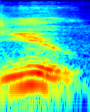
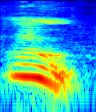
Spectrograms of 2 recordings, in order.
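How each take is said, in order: First: It is said with a y sound before oo. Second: It is said as a plain oo sound. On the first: The speaker calls it wrong. "they pronounce it as you" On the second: The speaker calls it right. "but we say u"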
